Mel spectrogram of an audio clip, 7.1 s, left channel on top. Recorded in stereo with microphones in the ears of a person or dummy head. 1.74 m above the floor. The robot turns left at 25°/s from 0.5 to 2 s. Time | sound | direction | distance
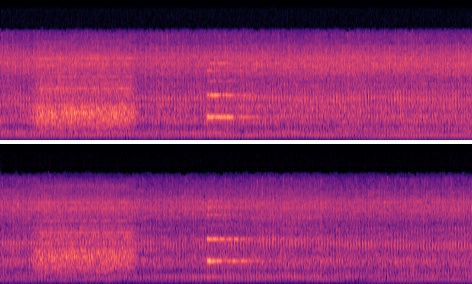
3.1 | a piano | 25° right (ahead or behind) | 0.8 m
